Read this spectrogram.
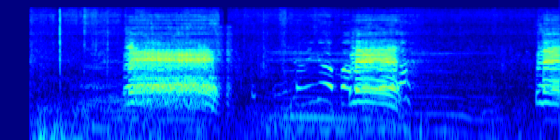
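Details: Baby camel screaming, loud harsh bleating cries of about a second each, repeated three times with quieter gaps and some low background sounds between.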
